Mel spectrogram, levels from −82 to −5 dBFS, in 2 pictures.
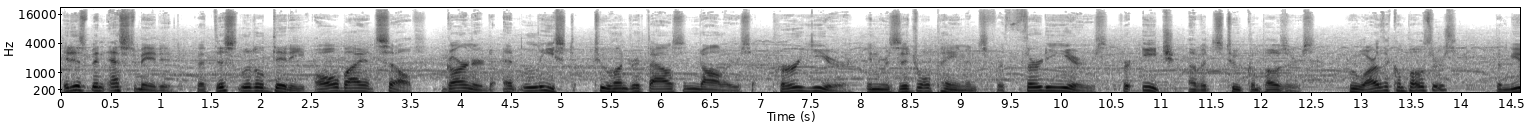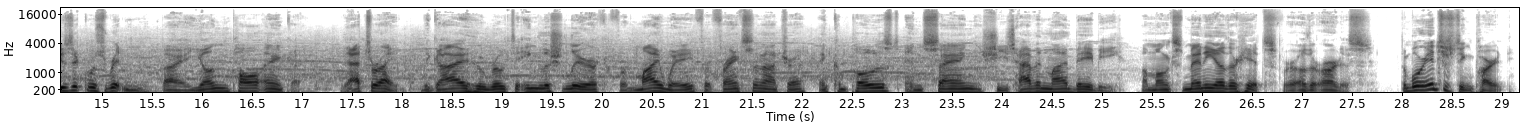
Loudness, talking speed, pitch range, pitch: -17 LUFS, 155 wpm, 105-145 Hz, 125 Hz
